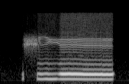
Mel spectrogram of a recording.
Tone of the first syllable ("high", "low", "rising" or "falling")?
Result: high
